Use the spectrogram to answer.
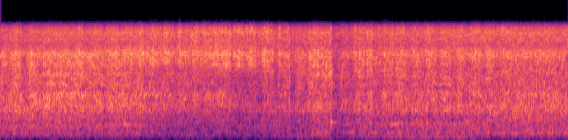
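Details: Diesel idling roughly, the beat uneven and wandering with a dip in the middle; suspected to be caused by a bad ICP sensor.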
